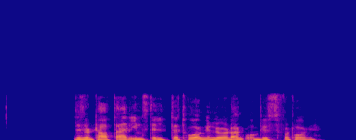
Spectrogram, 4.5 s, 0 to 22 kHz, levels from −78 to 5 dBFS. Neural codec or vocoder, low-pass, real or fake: codec, 16 kHz, 4 kbps, FreqCodec, larger model; 7.2 kHz; fake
